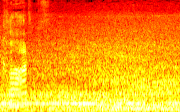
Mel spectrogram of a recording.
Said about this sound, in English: Since we're on location, we have some nice trucks moving everywhere. It's very much an industrial area.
